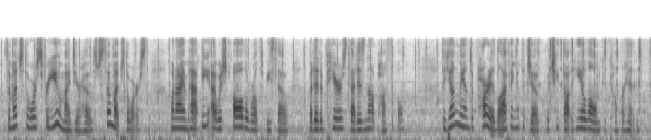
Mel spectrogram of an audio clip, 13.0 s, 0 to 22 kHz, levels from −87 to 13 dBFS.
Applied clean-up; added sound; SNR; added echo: none; Clock; 17 dB; none.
